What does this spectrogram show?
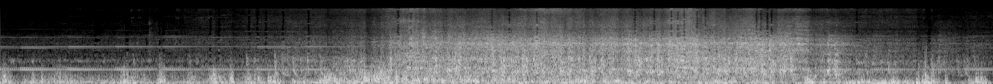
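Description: Nishitetsu electric commuter train passing close by on its track, the rush of wheels on rail building about three seconds in, loud for several seconds, then falling away near the end.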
